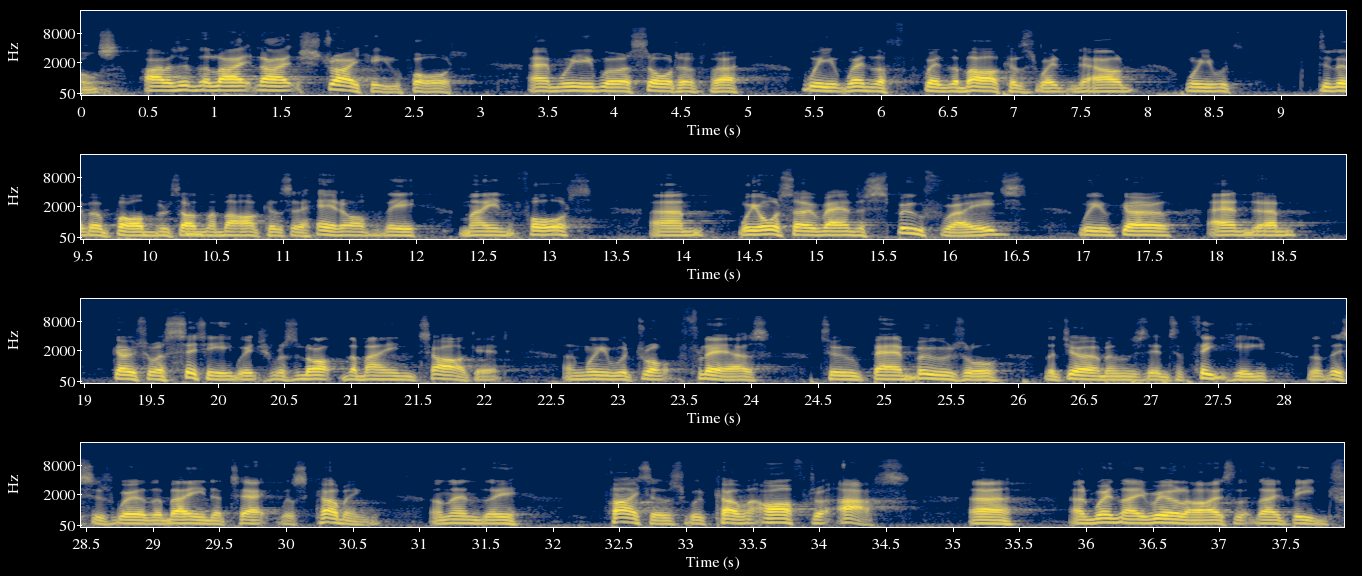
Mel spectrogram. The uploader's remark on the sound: on stage at We Have Ways Fest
